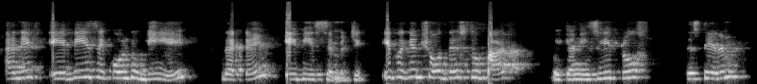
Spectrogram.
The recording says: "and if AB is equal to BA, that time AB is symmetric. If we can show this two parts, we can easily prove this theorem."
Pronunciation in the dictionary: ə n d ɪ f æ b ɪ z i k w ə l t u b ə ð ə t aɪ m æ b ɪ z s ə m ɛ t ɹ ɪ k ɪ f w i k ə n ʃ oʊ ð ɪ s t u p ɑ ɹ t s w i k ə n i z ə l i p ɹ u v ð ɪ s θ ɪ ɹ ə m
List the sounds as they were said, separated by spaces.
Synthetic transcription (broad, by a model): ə n d ɪ f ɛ b ɪ z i k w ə l t u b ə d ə t aɪ m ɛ b ɪ z s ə m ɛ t ɪ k ɪ f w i k ə n ʃ oʊ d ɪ s t u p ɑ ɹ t w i k ə n i z ə l i p ɹ u v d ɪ s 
